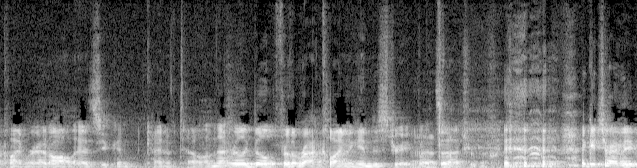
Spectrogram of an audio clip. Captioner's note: laughter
